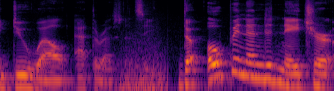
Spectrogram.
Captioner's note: air whooshing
